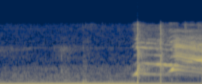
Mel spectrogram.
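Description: Two sharp knocks about a quarter second apart near the end, followed at once by a short exclamation from a person's voice.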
